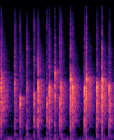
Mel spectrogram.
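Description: Hand clapping applause for a guest being introduced, a quick run of about a dozen sharp, bright claps at an uneven, lively pace, fairly loud with no voices over it.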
